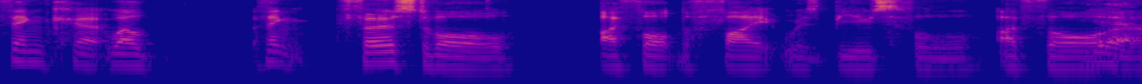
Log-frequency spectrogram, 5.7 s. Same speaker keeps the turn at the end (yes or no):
yes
